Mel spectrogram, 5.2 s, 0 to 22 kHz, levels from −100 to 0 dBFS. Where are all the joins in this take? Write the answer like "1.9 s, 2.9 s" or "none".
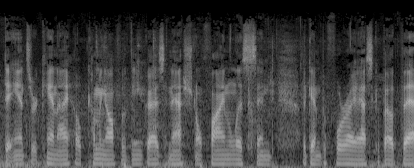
1.1 s, 1.6 s, 2.1 s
